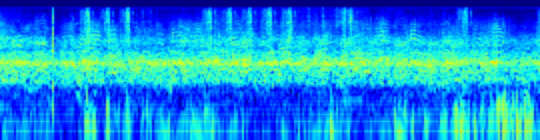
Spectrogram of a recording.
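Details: Snow geese on migration at Middle Creek, Pennsylvania, a huge flock calling at once: a constant roaring wall of honking and cackling with no pauses, plus faint low thumps.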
